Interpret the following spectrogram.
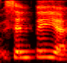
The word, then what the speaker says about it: Sentheia: So Sentheia is her name, Sentheia McLeod.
